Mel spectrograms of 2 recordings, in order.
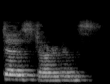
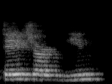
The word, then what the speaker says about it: Desjardins: The American pronunciation is Desjardins. But your pronunciation was yeah, it's the proper way. It's like Desjardins. I don't know.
